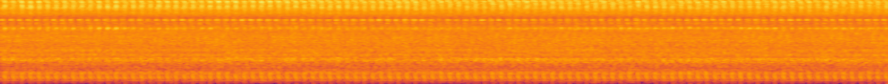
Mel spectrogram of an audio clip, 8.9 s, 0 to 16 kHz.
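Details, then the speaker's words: Champion VR5-8 80-gallon vertical piston air compressor (5 or 7.5 HP, up to 175 PSI), oil changed a couple of times: even, steady pumping thump under a constant mechanical clatter, no knocking or squeal; normal running. "basically that's the setup it's been running great changed oil a couple times no problems at all um i'm gonna turn it on here and let y'all hear it run"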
